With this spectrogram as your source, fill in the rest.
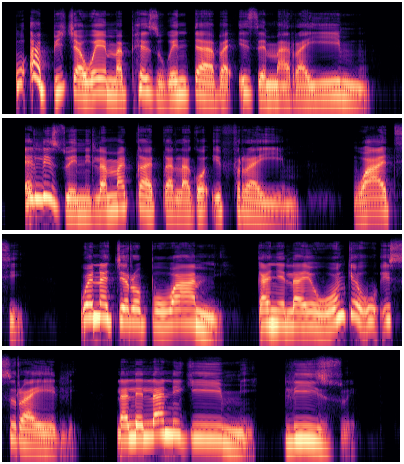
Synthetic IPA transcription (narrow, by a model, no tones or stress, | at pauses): uʔab̥ʱid̥ʒ̥ʱawɛmapʰezuɣwɛntʼaβa̰ʔizɛmarajiːmu | elizwenilamaǃaǃalaɣoʔɛfrajimu | waːtʰḭ | wɛnad̥ʒ̥ʱɛɾɔb̥ʱɔwaːmḭ | ɣaɲɛlajɔwɔŋkʼɛuʔisrajeli | lalɛlaniɣimi | liːzwɛ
